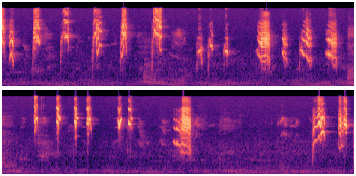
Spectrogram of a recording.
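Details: Vigorous song of a young long-tailed shrike used as a lure recording: scattered sharp chips, buzzy notes and brief harsh bursts in irregular groups, with pauses and a low rumble in the background.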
